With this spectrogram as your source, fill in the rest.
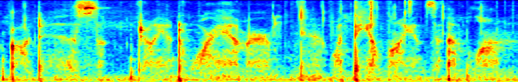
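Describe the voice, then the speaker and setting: Someone whispers at a very slow pace. Noticeable background noise runs beneath. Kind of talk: book reading, lore narration. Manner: whispered, soft.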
